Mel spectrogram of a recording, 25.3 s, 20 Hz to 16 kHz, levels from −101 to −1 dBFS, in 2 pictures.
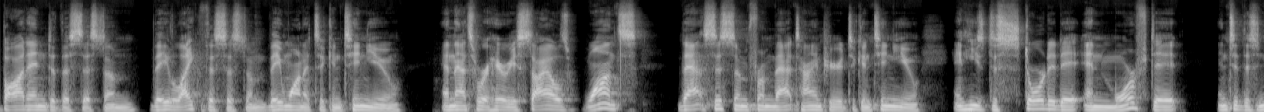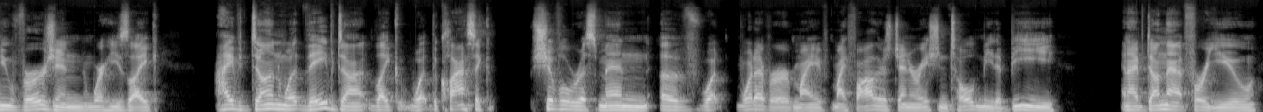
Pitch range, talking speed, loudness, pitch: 100-120 Hz, 165 wpm, -25 LUFS, 110 Hz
